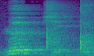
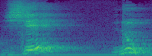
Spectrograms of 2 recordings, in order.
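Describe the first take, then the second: First: "le genou" joined, no gap between syllables; "genou" said without cutting ge from nou; straight through the word. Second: "genou" split as ge, long pause, nou; "genou" chopped into two drawn-out beats; syllables cut apart. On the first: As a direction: read "genou" as one whole word. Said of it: "Vous allez tout droit au mot". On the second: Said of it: "il ne faut pas entrecouper les syllabes". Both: Shown as a demonstration.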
